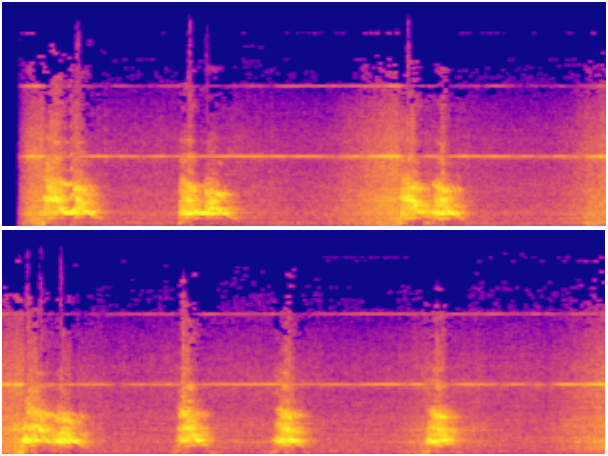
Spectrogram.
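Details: Dog barking aggressively at a running vacuum cleaner indoors; short, harsh barks in pairs and singles, about every second, over a steady high machine whine and hum.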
